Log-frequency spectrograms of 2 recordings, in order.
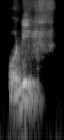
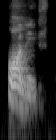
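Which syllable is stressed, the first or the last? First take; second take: last; first. First: The stress is on the last syllable. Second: The stress is on the first syllable. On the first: The speaker calls it wrong. "uno no dice Onix" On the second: The speaker calls it right. "en la O"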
